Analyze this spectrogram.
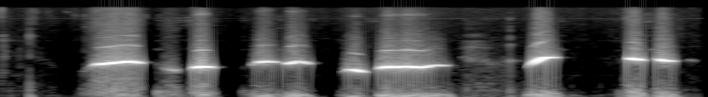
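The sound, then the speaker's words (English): A person whistles a short melody made up on the spot, about ten clear, bright notes with brief gaps, some sliding in pitch, with no talking. “How good can you whistle?”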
